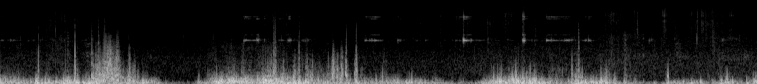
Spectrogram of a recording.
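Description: Hunting dogs run through dry scrub.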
